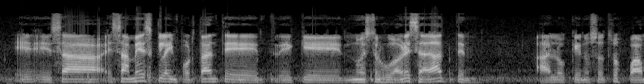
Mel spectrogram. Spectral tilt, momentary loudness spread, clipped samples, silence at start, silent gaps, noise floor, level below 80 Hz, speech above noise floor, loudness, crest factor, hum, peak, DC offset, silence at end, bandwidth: -1.5 dB/octave; 9 LU; under 0.1%; 0 s; none; -44 dBFS; -58 dBFS; 25 dB; -17 LUFS; 18 dB; none; -2 dBFS; under 0.1%; 0 s; 16.5 kHz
